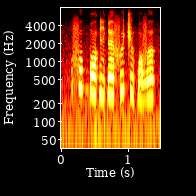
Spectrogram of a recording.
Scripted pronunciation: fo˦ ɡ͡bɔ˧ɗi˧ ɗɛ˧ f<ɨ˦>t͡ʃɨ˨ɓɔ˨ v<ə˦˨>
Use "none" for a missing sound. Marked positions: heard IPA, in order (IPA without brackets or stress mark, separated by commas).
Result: ɨ˦, ə˦˨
